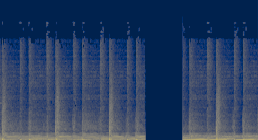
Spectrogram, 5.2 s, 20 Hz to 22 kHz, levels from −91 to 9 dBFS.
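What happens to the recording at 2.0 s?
Nothing goes wrong at 2.0 s; the audio plays through that moment intact, with no dropout, click, distortion or other fault.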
